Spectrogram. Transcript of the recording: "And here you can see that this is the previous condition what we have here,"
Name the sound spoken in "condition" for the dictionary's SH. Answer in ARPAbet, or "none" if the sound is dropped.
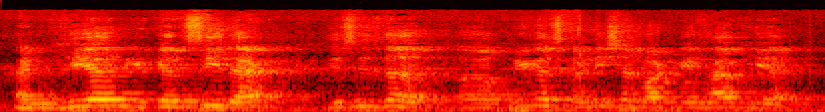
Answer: SH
